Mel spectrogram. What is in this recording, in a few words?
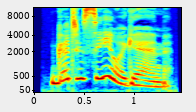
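good To See You Again, female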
